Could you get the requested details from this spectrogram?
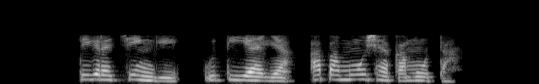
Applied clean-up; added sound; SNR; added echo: none; none; none; none.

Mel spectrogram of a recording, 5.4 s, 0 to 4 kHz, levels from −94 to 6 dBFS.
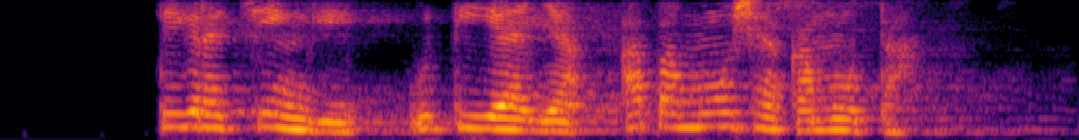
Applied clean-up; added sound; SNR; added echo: none; none; none; reverberation time 1.2 s.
